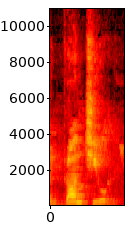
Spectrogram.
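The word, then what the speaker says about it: bronchi: Actually asthma is the inflammation of ब्रोंची एंड ब्रोंचियोल. ब्रोंची भी बोल सकते हैं, ब्रोंकाई भी बोल सकते हैं.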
